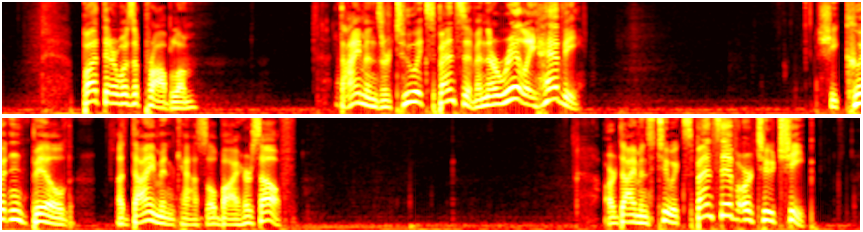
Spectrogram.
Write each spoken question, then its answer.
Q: Are diamonds too expensive or too cheap?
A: Well, of course, they're too expensive.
